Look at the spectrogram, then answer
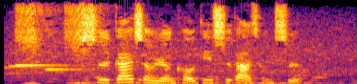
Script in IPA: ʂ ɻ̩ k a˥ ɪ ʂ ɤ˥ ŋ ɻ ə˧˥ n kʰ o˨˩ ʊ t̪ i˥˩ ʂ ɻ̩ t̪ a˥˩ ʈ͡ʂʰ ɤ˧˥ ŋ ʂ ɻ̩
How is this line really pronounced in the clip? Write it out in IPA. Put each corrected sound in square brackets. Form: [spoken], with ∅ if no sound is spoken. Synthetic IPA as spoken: ʂ ɻ̩ k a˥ ɪ ʂ [ɤ˨˩] ŋ ɻ ə˧˥ n kʰ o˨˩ ʊ t̪ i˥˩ ʂ ɻ̩ t̪ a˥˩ ʈ͡ʂʰ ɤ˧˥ ŋ ʂ ɻ̩

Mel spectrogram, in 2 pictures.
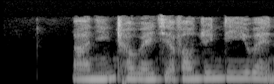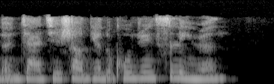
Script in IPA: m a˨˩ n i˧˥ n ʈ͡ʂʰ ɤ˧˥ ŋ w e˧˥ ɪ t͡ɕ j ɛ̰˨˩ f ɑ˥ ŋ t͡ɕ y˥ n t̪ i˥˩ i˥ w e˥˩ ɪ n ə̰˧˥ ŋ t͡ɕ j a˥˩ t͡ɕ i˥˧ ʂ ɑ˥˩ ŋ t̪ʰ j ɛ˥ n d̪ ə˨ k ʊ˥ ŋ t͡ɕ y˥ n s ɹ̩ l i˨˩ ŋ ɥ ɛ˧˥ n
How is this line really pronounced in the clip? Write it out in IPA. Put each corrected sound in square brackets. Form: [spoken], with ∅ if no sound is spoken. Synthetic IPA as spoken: m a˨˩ n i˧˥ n ʈ͡ʂʰ ɤ˧˥ ŋ w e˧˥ ɪ t͡ɕ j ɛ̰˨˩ f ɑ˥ ŋ t͡ɕ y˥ n t̪ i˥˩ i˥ w e˥˩ ɪ n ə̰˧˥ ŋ t͡ɕ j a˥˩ t͡ɕ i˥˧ ʂ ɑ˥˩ ŋ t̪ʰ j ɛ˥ n d̪ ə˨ [kʰ] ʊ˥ ŋ t͡ɕ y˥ n s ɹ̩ l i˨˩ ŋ ɥ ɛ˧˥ n

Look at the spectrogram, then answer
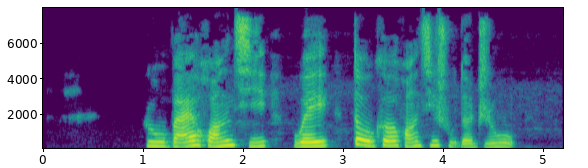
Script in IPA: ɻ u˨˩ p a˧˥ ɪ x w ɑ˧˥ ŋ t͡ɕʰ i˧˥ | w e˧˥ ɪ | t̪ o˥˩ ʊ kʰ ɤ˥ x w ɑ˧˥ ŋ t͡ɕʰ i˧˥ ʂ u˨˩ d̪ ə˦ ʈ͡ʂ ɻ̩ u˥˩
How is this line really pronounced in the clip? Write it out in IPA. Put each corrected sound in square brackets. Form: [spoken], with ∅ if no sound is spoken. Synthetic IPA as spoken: ɻ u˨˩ p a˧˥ ɪ x w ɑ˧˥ ŋ t͡ɕʰ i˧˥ | w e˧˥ ɪ | t̪ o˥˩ ʊ kʰ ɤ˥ x w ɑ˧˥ ŋ t͡ɕʰ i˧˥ ʂ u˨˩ d̪ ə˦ ʈ͡ʂ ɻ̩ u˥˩

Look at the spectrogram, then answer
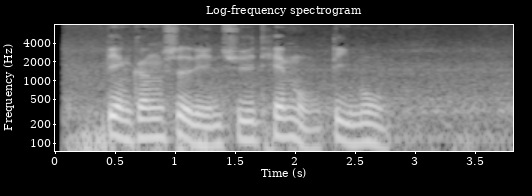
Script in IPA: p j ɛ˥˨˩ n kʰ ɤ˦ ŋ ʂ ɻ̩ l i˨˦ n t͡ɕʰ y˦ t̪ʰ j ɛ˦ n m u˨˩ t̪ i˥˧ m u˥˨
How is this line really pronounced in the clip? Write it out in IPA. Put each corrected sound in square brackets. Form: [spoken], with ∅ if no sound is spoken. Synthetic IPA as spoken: p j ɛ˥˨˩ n [k] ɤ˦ ŋ ʂ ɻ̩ l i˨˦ n t͡ɕʰ y˦ t̪ʰ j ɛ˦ n m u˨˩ t̪ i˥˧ m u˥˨

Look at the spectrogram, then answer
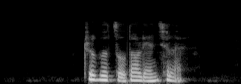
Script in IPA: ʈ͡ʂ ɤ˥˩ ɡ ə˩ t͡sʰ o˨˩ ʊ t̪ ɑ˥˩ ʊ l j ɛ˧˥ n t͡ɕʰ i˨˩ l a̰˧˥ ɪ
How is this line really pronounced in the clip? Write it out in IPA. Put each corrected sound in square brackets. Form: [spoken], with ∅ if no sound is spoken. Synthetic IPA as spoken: ʈ͡ʂ ɤ˥˩ ɡ ə˩ [t͡s] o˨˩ ʊ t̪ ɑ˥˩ ʊ l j ɛ˧˥ n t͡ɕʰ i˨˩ l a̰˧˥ ɪ

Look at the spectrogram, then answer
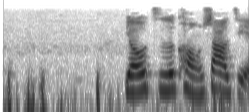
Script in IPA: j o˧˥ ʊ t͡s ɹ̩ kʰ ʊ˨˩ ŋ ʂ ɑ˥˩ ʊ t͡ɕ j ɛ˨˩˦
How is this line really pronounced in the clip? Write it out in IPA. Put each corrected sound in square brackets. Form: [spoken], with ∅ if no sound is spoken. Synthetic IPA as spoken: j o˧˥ ʊ t͡s ɹ̩ kʰ ʊ˨˩ ŋ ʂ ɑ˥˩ ʊ t͡ɕ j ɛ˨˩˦

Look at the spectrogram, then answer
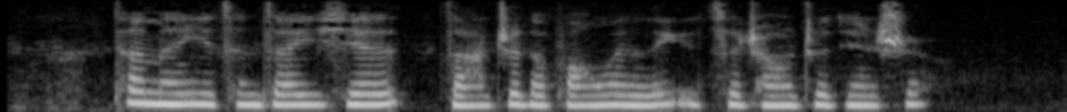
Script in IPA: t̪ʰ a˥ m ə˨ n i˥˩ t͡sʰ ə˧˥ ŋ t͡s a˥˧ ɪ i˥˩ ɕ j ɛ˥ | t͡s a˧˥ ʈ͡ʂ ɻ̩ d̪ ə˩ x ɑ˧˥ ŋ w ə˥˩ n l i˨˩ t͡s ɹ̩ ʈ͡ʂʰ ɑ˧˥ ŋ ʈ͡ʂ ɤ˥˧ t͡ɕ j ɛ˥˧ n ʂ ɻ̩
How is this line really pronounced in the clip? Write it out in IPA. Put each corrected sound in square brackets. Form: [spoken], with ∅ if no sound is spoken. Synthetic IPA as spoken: t̪ʰ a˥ m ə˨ n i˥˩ t͡sʰ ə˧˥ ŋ t͡s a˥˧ ɪ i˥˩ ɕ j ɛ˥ | t͡s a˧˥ ʈ͡ʂ ɻ̩ d̪ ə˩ [f] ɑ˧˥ ŋ w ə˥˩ n l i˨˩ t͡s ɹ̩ ʈ͡ʂʰ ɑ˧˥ ŋ ʈ͡ʂ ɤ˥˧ t͡ɕ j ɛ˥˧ n ʂ ɻ̩

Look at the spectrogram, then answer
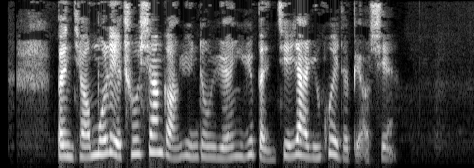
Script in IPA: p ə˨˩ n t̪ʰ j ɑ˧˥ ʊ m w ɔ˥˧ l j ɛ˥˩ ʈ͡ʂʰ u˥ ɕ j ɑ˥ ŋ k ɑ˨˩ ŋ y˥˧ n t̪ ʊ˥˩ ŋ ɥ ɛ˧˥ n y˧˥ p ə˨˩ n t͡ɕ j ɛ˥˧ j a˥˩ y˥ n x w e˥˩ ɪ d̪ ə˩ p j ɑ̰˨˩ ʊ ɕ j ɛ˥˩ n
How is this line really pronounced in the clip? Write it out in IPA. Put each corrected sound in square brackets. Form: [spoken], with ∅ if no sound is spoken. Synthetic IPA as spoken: p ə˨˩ n t̪ʰ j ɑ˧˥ ʊ m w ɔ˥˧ l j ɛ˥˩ ʈ͡ʂʰ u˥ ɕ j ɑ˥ ŋ k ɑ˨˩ ŋ y˥˧ n t̪ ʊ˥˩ ŋ ɥ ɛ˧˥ n y˧˥ p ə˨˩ n t͡ɕ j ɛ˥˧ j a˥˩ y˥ n x w e˥˩ ɪ d̪ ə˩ p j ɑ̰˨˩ ʊ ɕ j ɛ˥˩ n

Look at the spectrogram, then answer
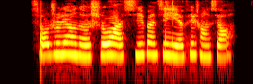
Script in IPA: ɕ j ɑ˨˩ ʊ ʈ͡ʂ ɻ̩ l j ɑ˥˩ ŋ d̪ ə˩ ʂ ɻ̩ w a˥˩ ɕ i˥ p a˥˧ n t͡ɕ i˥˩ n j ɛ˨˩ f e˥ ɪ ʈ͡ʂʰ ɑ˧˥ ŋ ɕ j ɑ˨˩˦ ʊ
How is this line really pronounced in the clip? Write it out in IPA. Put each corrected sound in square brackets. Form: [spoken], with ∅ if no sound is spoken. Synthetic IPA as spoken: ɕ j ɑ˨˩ ʊ ʈ͡ʂ ɻ̩ l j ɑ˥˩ ŋ d̪ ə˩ ʂ ɻ̩ w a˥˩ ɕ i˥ p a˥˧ n t͡ɕ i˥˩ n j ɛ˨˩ f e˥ ɪ ʈ͡ʂʰ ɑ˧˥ ŋ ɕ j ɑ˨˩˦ ʊ

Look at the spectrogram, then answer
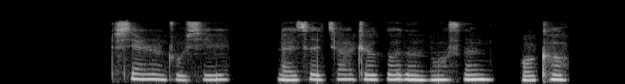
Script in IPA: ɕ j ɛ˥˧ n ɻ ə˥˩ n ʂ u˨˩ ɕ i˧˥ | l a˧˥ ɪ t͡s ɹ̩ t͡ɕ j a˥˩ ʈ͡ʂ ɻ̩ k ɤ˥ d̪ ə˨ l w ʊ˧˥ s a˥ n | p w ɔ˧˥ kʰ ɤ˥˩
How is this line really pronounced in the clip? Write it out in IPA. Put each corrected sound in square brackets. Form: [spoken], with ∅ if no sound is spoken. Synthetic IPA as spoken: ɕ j ɛ˥˧ n ɻ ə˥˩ n [ʈ͡ʂ] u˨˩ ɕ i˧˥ | l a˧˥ ɪ t͡s ɹ̩ t͡ɕ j [a˥] ʈ͡ʂ ɻ̩ k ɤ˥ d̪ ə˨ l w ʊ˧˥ s [ə˥] n | p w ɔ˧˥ kʰ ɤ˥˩

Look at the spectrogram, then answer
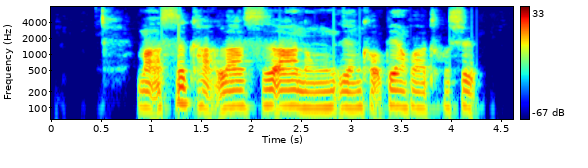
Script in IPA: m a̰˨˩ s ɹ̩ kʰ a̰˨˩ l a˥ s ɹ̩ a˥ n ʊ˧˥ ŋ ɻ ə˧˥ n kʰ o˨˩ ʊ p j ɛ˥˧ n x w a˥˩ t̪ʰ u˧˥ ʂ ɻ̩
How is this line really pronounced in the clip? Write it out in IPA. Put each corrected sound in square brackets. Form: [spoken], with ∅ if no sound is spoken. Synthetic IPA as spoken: m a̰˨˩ s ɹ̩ kʰ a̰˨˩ l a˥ s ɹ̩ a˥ n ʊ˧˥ ŋ ɻ ə˧˥ n kʰ o˨˩ ʊ p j ɛ˥˧ n x w a˥˩ t̪ʰ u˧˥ ʂ ɻ̩

